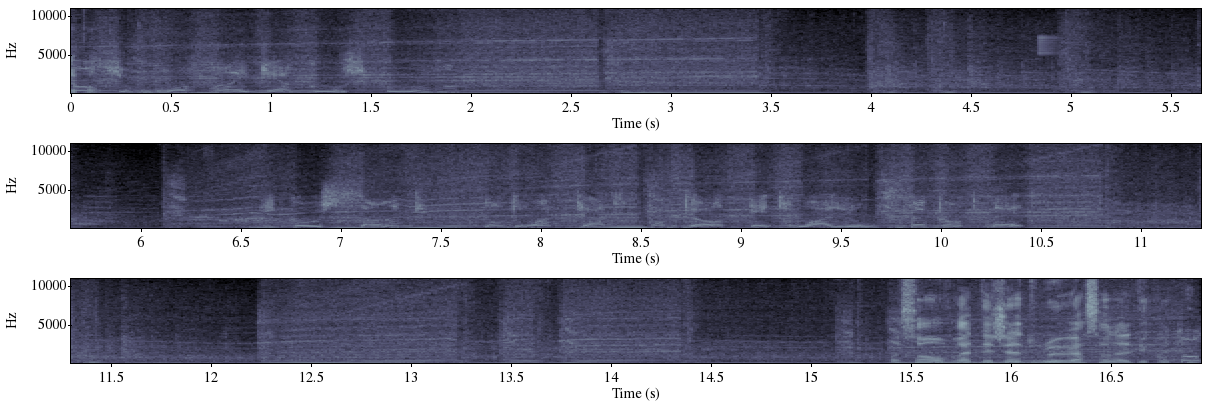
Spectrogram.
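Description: A racing car engine drones steadily, its pitch rising and falling with gear changes.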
